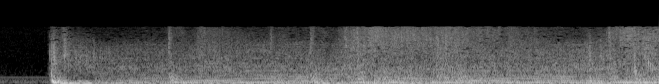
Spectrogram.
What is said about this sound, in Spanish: Un bombardeo desde la flota más grande que ha reunido la Armada. 100 proyectiles por minuto, hasta que se rindan.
